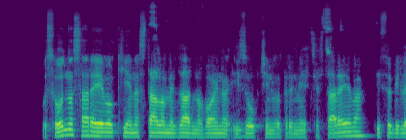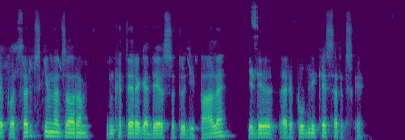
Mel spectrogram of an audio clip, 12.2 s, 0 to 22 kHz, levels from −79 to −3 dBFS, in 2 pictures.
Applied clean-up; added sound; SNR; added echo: neural mask model Resemble Enhance denoiser.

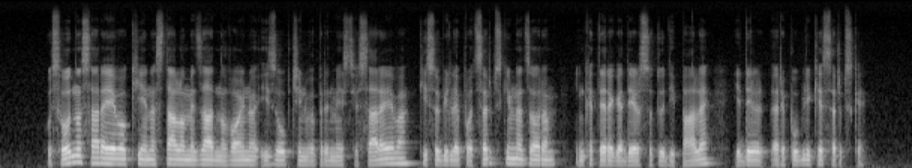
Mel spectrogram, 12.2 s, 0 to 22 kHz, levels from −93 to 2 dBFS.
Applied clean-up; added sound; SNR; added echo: none; none; none; none.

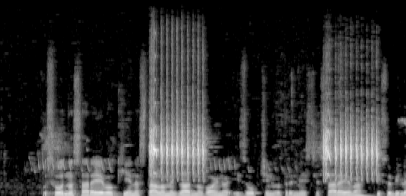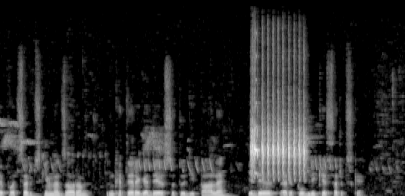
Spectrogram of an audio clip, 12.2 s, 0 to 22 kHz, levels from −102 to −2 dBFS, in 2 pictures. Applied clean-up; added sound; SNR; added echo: classical method Wiener filter.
